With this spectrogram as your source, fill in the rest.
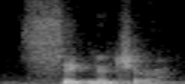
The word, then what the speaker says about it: signature: We say nature, so we should say signature, right? Instead of the long A sound in nature, we actually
